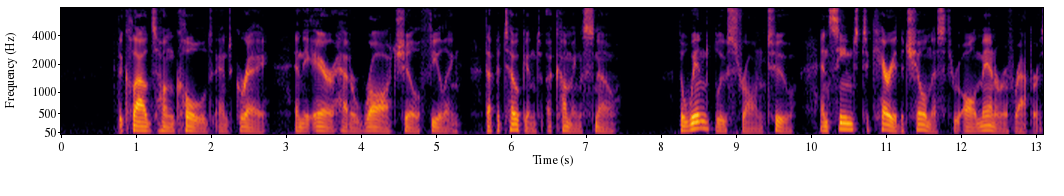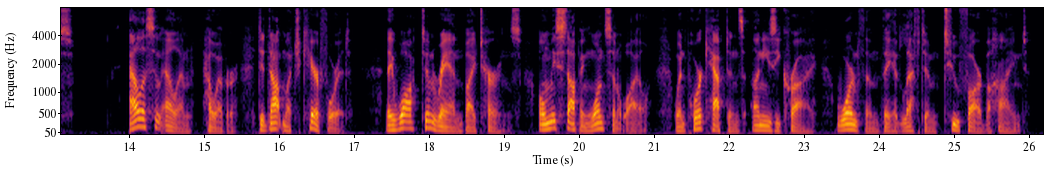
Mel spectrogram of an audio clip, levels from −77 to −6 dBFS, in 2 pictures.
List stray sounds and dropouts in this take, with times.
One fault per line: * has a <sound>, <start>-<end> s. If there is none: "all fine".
all fine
